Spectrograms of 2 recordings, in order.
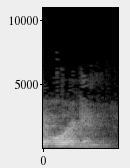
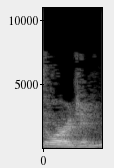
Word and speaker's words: Origen: Number one, I mispronounced the name. I referenced the early bishop, Origen. I had said Oregon, so it's not. It's Origen.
